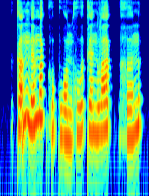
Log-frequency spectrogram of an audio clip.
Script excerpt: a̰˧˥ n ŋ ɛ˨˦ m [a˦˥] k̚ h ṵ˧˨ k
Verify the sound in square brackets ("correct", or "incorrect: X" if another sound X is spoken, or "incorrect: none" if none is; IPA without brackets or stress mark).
correct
